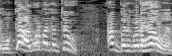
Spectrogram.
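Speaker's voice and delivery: high, whiny voice of a doomed sinner; despairing sinner. Acted. Preacher voicing a hopeless sinner complaining to God, high and whiny. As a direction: whine it to God like a lost cause.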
